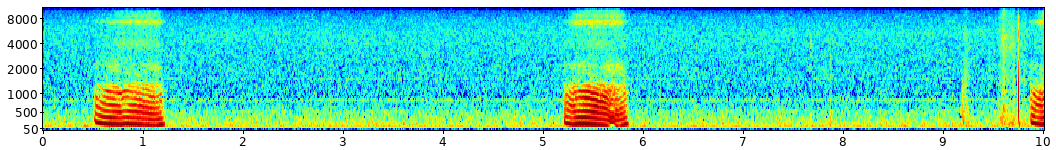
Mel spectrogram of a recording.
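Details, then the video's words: Five-year-old Chihuahua weighing 4.5 lb, asleep indoors, snoring loudly: two droning, buzzy-harmonic snores roughly five seconds apart, each under a second long, with faint clicks near the end. "Snoring Chihuahua"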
